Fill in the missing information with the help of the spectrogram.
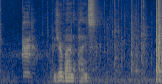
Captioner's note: sighs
